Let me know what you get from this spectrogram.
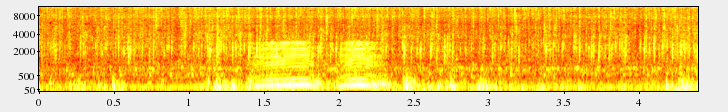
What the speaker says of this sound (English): we're gonna go ahead and flush out the water block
